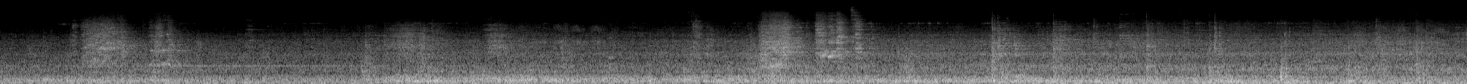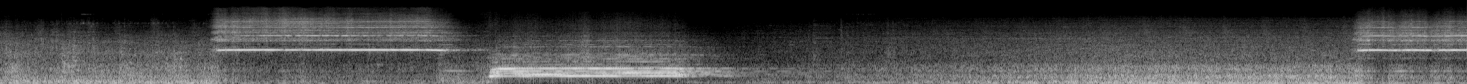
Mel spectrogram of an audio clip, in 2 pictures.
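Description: Rail-yard shunting with a steam locomotive: a steady rumble and hiss with occasional clanks and knocks. About 17 s in, a loud high locomotive whistle sounds for about two seconds, followed at once by a lower multi-note horn chord for about two seconds. Near the end the high whistle sounds briefly again.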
